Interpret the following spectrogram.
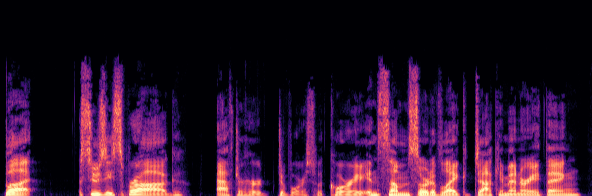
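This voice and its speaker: A woman's voice: low-pitched, normal speed, no room sound, clean studio sound. A woman co-hosting a podcast, chatting casually and gossiping, with lots of "like" fillers. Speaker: podcast co-host. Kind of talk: casual chat.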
